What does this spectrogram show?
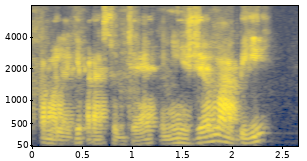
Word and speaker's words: je m'habille: Ini je m'habille. Ini je m'habille ya, kayak ada y-nya, tapi kalau mau dibaca y-nya juga nggak apa-apa, agak susah memang.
